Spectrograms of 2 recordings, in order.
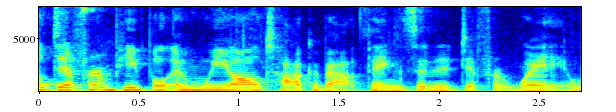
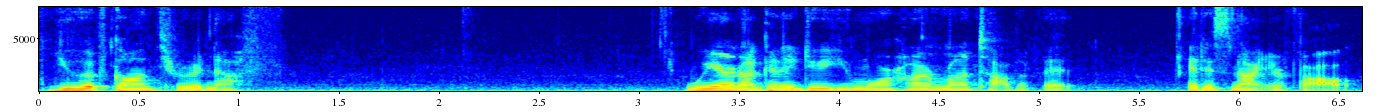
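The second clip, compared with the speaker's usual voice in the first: soft reassurance; 4 semitones lower, 10 dB quieter than usual. Real, not acted. Reassuring a hurt community member.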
